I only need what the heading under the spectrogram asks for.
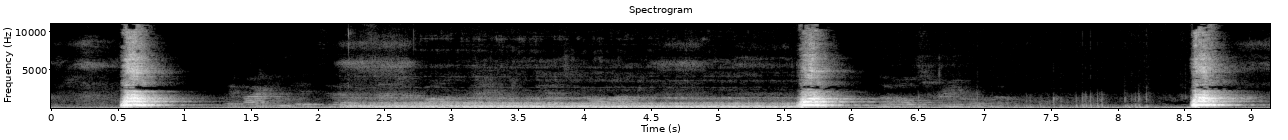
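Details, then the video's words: A domestic dog barks at a computer screen, starting again whenever the screen changes. Three loud single barks, several seconds apart, with continuous computer sound playing between them. "Dog Barks at Computer Screen"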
